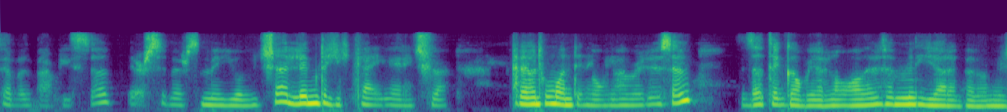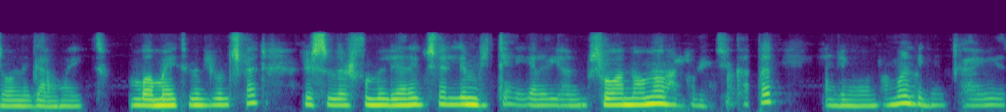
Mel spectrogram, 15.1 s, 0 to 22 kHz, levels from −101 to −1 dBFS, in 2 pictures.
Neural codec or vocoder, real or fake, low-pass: codec, 16 kHz in and 24 kHz out, 0.8 kbps, FocalCodec, streaming, 65536 codes; fake; 7.2 kHz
